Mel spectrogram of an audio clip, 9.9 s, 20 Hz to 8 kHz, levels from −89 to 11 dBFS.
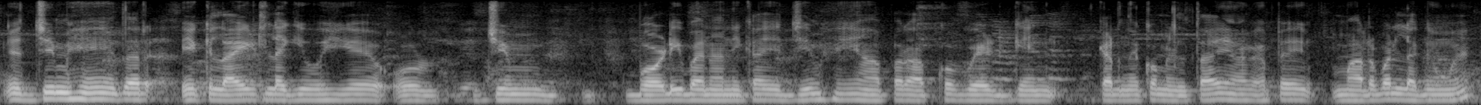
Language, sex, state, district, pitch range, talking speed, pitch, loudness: Hindi, male, Jharkhand, Jamtara, 110-120 Hz, 195 wpm, 115 Hz, -21 LUFS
